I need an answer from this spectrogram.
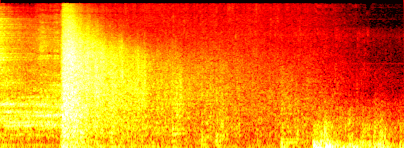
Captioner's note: thunder cracking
